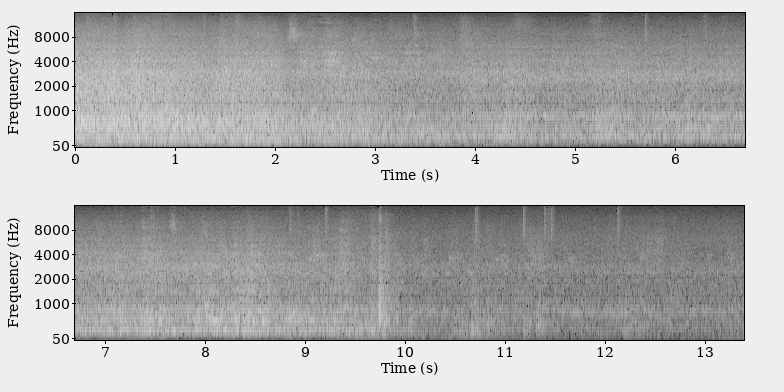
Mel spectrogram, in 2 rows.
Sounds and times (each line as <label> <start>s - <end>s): commuter train 0.0s - 13.3s
passenger chatter 0.0s - 13.3s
